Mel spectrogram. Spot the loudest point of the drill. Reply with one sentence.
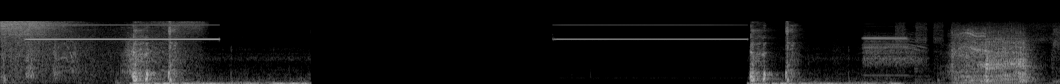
The volume of the drill peaks at 10 seconds.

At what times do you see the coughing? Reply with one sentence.
You can hear the coughing from 1.3 to 3.1 s and from 7.5 to 9.1 s.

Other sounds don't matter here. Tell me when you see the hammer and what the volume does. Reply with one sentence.
The hammer can't be heard in this clip.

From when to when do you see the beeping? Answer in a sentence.
You can hear the beeping from 0.5 to 2.2 s and from 5.5 to 7.5 s.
